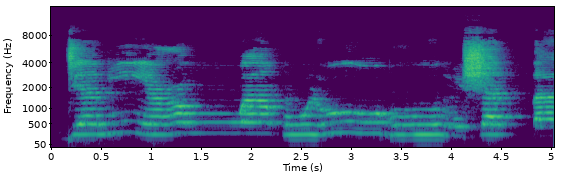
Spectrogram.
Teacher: Hukum bacanya adalah idgham bi gunnah, memasukkan dengan dengung.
